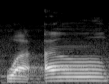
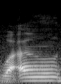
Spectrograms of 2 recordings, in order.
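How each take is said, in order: First: The glottal stop before 'an' is clear. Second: The glottal stop before 'an' is slurred. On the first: The speaker calls it right. "tapi wa an, karena apa tadi? Hamzah jelas" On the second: The speaker calls it wrong. "bukan wa an wa an"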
